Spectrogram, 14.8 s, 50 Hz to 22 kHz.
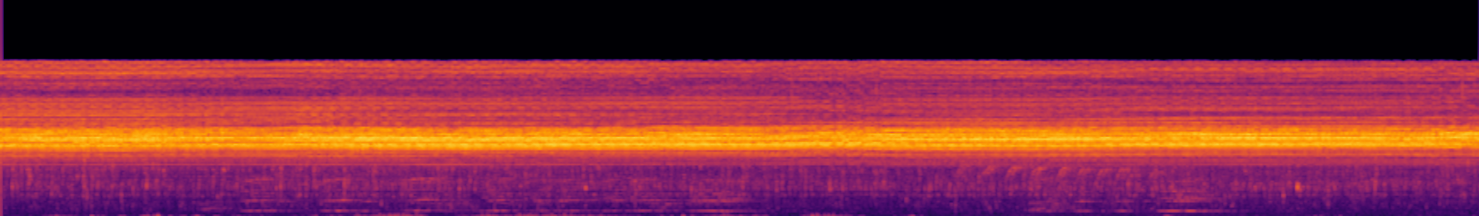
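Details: Cicada, a species emerging after the apache cicada in late April–June, buzzing shrilly on a hot summer day in Panchkula, 2 May 2021, a high, steady buzz running unbroken throughout, with people talking nearby.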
